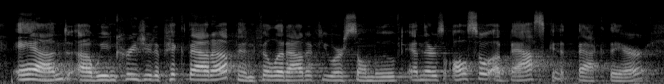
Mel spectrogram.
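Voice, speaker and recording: Ordinary pitch variation and a moderate pace over noticeable background noise. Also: woman. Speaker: pastor. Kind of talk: worship service announcements. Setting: church. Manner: casual.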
